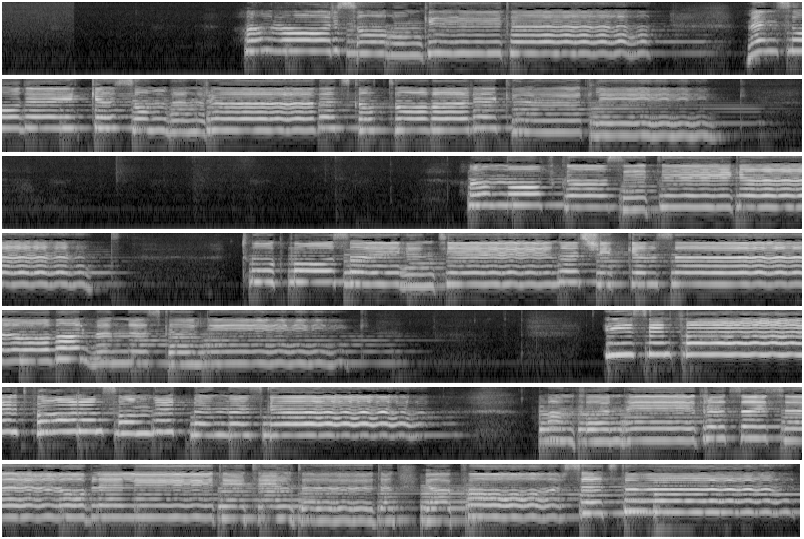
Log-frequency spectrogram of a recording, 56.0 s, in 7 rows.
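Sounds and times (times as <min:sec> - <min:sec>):
alto voice singing a hymn: 0:02.4 - 0:15.6, 0:20.6 - 0:25.3, 0:26.4 - 0:36.2, 0:38.0 - 0:44.6, 0:45.4 - 0:55.9.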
